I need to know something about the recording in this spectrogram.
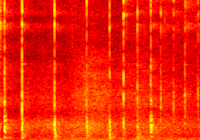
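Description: Ping-pong ball bouncing off a plywood ramp and the concrete floor, about a dozen light clicks at uneven spacing.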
